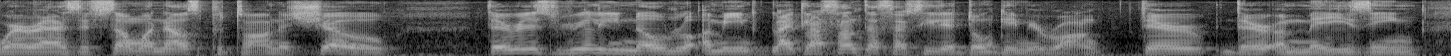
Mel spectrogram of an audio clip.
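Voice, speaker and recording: Audible room echo surrounds the voice. A man talks at a moderate pace and a medium pitch. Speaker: festival organizer. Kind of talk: casual chat. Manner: halting.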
